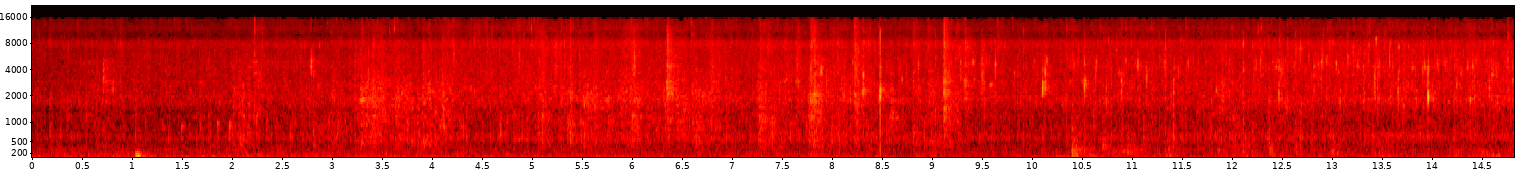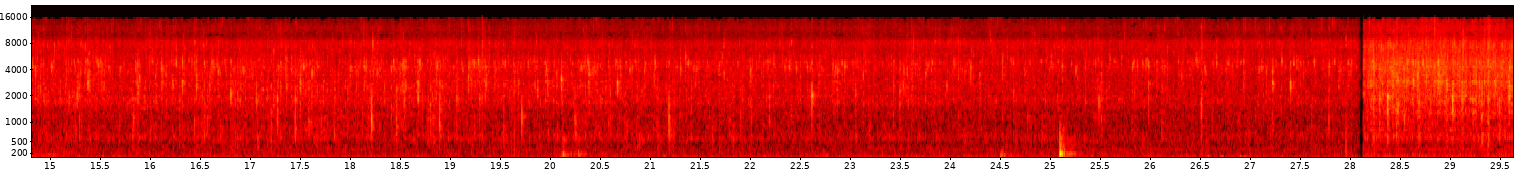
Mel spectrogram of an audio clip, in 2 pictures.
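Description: Flour-coated chicken pieces deep-frying in hot oil in a wok: a steady sizzle with scattered crackles and pops, growing as more pieces go in. It jumps suddenly louder near the end.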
